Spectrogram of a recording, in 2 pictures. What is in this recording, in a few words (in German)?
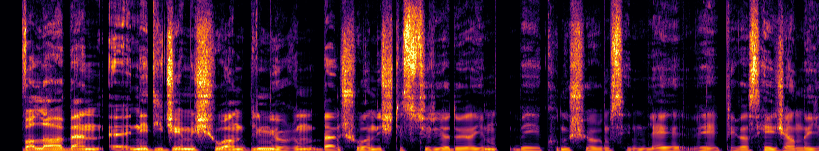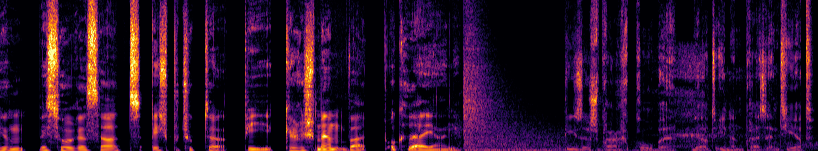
karatuerkisch neut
